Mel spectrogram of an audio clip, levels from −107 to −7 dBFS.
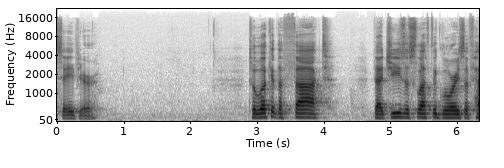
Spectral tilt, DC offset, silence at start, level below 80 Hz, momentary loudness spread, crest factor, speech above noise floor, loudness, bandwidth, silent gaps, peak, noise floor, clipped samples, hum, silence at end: -5 dB/octave; under 0.1%; 0 s; -74 dBFS; 15 LU; 20 dB; 44 dB; -20 LUFS; 17 kHz; none; -2 dBFS; -64 dBFS; under 0.1%; none; 0 s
